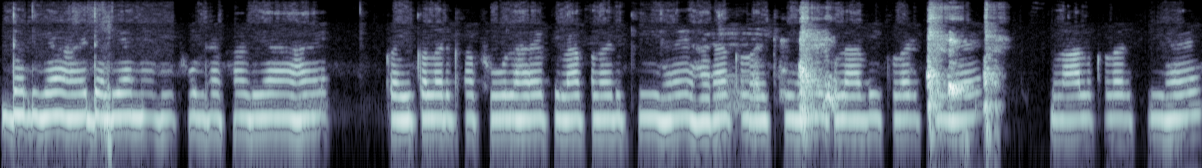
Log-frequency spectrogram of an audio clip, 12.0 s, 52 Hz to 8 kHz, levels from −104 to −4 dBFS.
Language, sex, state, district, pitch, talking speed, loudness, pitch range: Hindi, female, Bihar, Purnia, 230 Hz, 150 wpm, -24 LUFS, 230-240 Hz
